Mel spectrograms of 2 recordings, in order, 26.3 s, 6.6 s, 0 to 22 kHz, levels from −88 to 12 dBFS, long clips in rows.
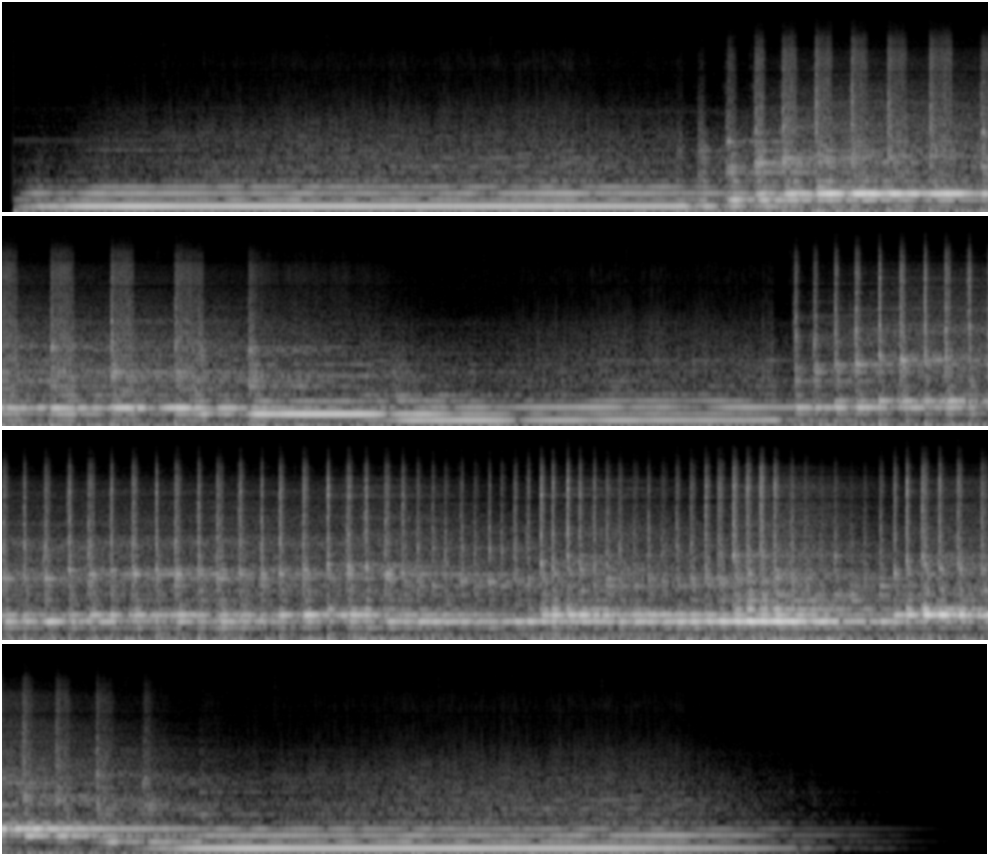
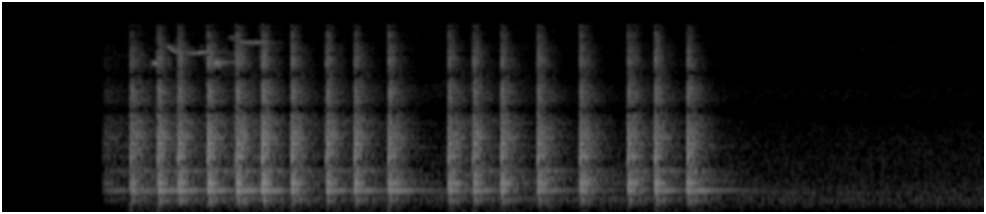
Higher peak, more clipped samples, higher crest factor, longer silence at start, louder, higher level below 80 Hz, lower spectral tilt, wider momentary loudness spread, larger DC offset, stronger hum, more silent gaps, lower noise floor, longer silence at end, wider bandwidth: first, -2 dBFS vs -18 dBFS; neither; second, 18 dB vs 24 dB; second, 0.05 s vs 0.65 s; first, -20 LUFS vs -39 LUFS; first, -44 dBFS vs -84 dBFS; first, -7.5 dB/octave vs 0 dB/octave; first, 12 LU vs 8 LU; first, 0.3% vs under 0.1%; neither; neither; second, -79 dBFS vs -87 dBFS; second, 1.3 s vs 1.65 s; second, 11.5 kHz vs over 20 kHz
